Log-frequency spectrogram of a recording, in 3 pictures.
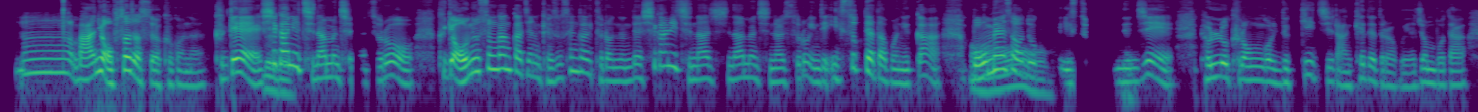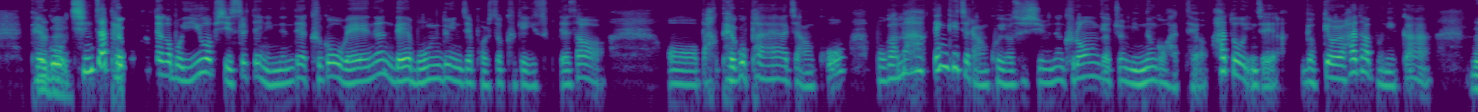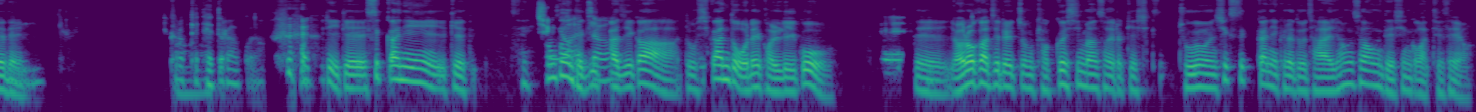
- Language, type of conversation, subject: Korean, podcast, 식사 습관에서 가장 중요하게 생각하는 것은 무엇인가요?
- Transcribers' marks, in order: lip smack; "익숙하다" said as "익숙되다"; tapping; laugh; other background noise; unintelligible speech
